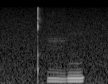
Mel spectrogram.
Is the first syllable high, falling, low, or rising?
rising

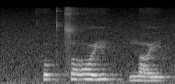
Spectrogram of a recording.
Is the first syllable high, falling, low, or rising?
high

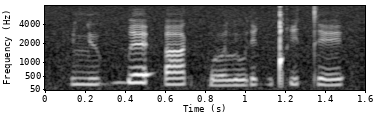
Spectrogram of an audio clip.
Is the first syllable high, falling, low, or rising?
rising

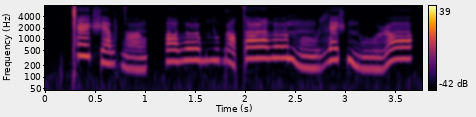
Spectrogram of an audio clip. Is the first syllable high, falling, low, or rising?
high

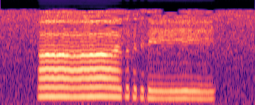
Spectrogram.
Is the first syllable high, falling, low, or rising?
high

